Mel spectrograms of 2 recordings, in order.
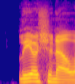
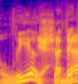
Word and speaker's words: Chenal: Chanel, like Chanel. Is it spelled like Chanel? – Like Coco Chanel. – C-H-E-N-A-L. – Oh, so it's a little different. – Yeah. – Oh, wow, what a beautiful name, though. Leo Chanel. – I think it's pronounced the same way, though, isn't it? – I'm 98% sure, though.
